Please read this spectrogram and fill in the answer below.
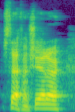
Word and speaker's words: Stefan Scherer: This workshop was originally borrowed from Stefan Scherer. I think that's how I pronounce his name. Let me find him. I forget what his Stefan Scherer. Yes, Stefan Scherer.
